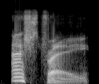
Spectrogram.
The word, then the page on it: ashtray: British English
